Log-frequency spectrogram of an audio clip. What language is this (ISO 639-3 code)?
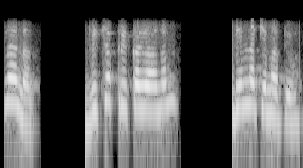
san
